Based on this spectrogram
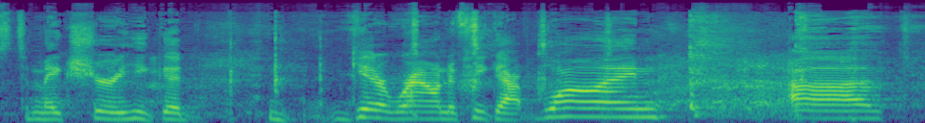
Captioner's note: laughter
